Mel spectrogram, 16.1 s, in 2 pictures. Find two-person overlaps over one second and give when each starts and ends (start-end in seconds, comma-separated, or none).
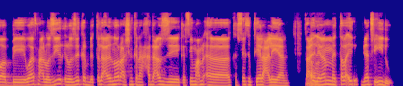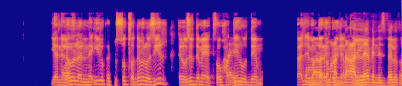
14.2-15.4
